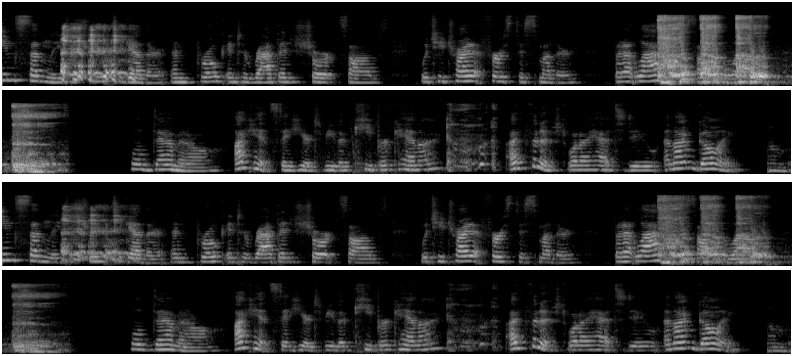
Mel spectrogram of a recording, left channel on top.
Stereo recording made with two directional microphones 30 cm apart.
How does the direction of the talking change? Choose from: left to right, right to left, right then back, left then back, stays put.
stays put.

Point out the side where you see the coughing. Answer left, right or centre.
left.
